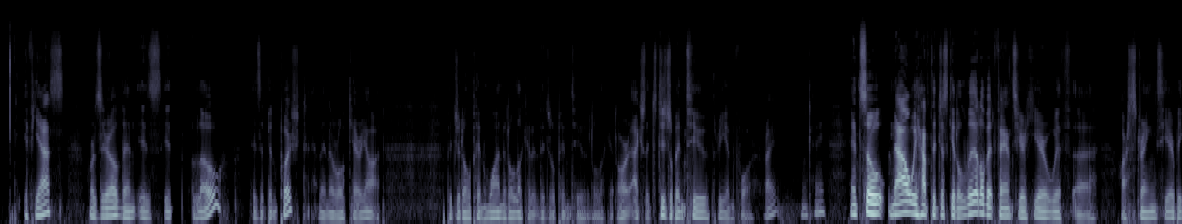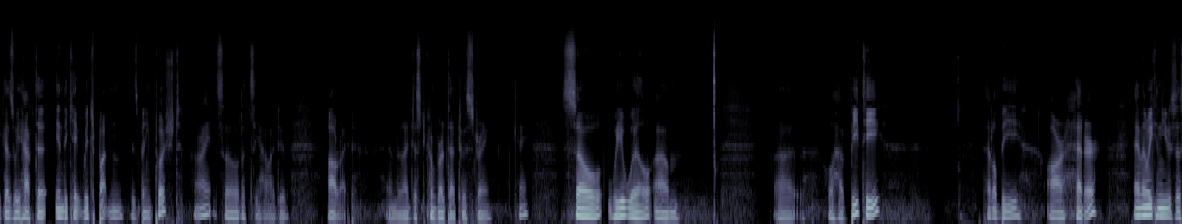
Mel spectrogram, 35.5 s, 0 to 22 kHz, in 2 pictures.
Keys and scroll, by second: 32.1 shift+BackSpace, 34.9 shift+space.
